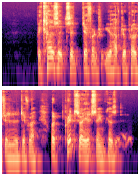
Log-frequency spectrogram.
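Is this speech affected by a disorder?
Yes: Parkinson's; altered visual perception.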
